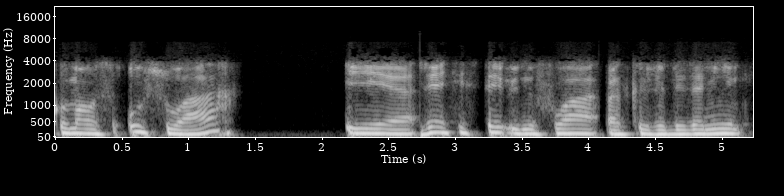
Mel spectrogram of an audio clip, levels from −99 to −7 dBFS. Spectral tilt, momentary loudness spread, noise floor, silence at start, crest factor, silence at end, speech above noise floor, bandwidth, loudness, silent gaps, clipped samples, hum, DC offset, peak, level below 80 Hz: -9.5 dB/octave; 5 LU; -76 dBFS; 0 s; 12 dB; 0.1 s; 51 dB; 4.3 kHz; -26 LUFS; none; under 0.1%; none; under 0.1%; -14 dBFS; -52 dBFS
